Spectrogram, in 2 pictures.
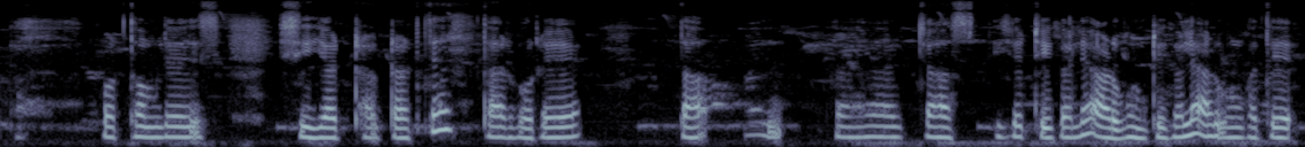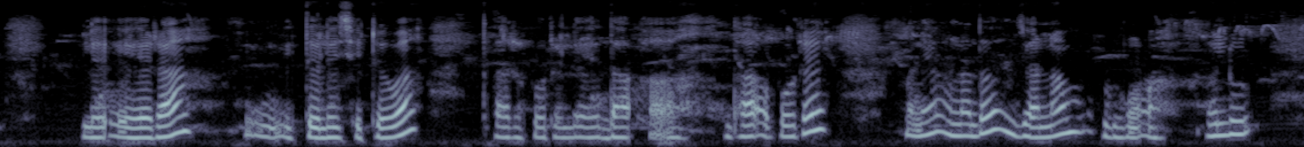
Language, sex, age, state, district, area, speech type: Santali, female, 30-45, West Bengal, Malda, rural, spontaneous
